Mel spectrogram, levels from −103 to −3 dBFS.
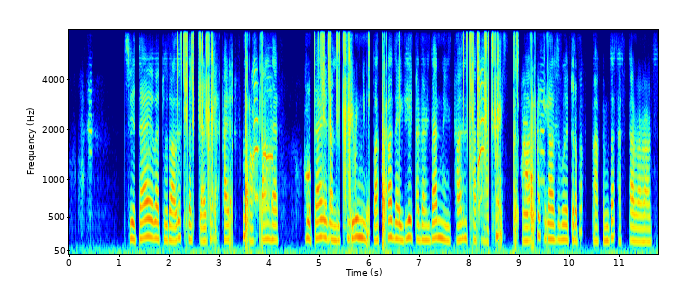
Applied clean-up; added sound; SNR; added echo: neural diffusion model UNIVERSE++.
